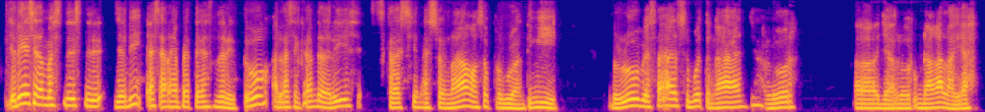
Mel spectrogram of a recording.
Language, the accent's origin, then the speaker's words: Indonesian; Bandung, West Java, Indonesia; Gue dari SMA yang biasa-biasa aja di kota Bandung.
